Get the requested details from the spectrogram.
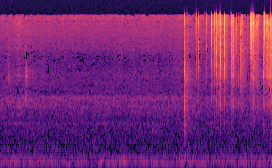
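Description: A metal blade carves scraping cuts into a palm-sized, solid red glitter-lettered bar of soap held in the hand, peeling off slices to reveal the white core. After a few seconds of near silence with one faint tick, bright, crisp scraping and tearing bursts begin and grow denser and louder toward the end.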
